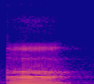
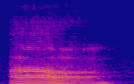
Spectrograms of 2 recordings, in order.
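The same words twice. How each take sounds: First: It is said on a level mid pitch. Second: It is said with a falling pitch. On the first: It works as a focus marker. "A con el tono medio de tres" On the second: It works as a topic marker. "A marcado con tono descendente"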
